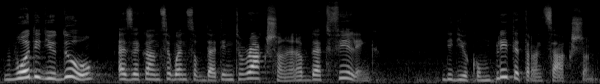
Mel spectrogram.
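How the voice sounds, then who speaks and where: A woman from Italy with an Italian accent, giving a conference talk and guiding the audience through a calm visualization. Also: fairly high pitch, gravelly. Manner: calm, slow guiding voice, speaks to listeners directly. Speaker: conference speaker. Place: conference room.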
